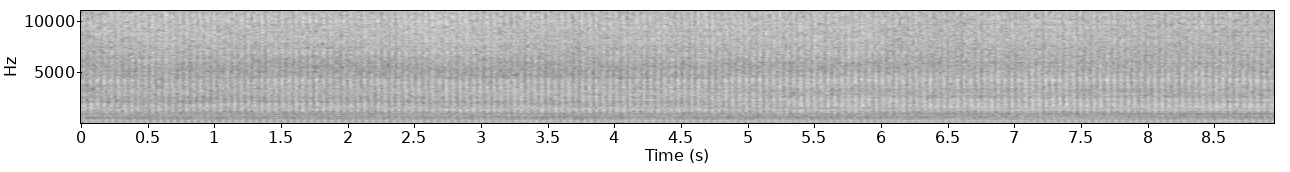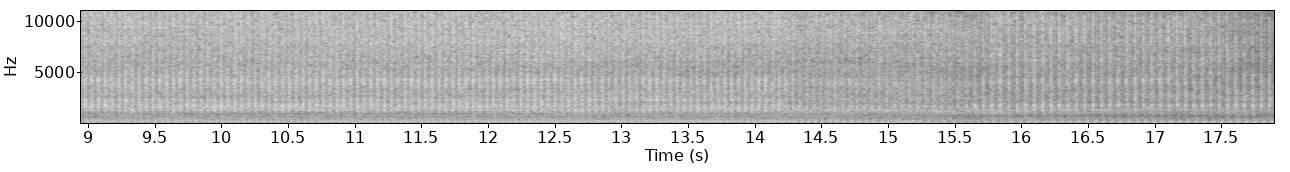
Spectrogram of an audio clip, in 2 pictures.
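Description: Small farm machine engine running steadily in a cabbage field during harvest, loud and close with a constant droning hum and vibration, shifting pitch slightly near the end.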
